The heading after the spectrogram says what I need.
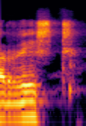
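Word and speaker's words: wrist: आ रहा है तो इसमें भी डब्लू का उच्चारण नहीं होगा आर आई एस टी का उच्चारण ही होगा रिस्ट इस तरीके से यहां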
